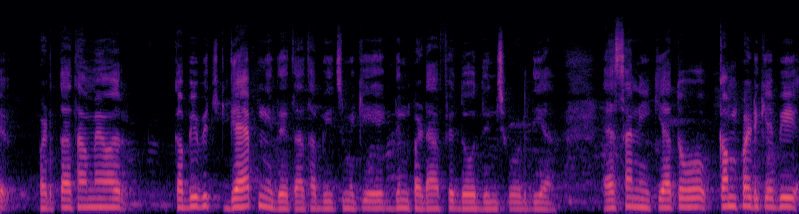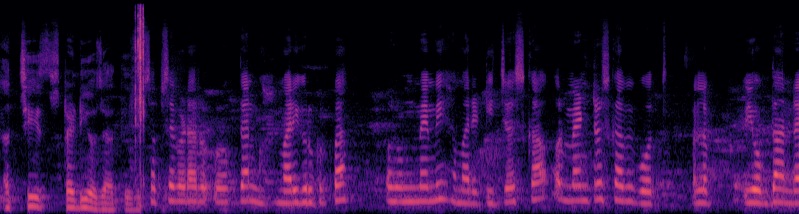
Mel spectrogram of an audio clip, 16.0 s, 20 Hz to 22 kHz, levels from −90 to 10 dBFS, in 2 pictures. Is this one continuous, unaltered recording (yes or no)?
no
